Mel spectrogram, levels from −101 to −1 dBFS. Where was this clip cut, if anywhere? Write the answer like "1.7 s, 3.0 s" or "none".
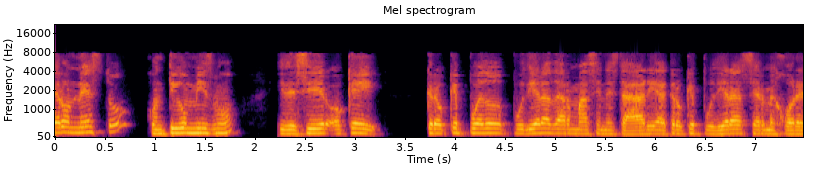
none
